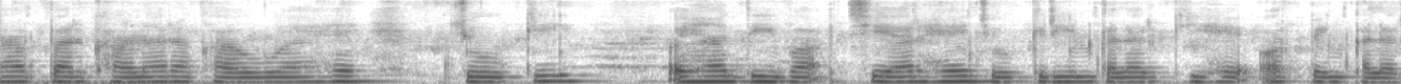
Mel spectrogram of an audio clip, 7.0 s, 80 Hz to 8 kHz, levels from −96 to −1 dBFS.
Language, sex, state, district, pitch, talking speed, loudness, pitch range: Hindi, female, Bihar, Saran, 175 Hz, 170 wpm, -39 LUFS, 170-180 Hz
